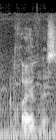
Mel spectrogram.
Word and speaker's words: Cuevas: how do you pronounce that name? Am I saying it right? Cuevas. Yeah, you said it right.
